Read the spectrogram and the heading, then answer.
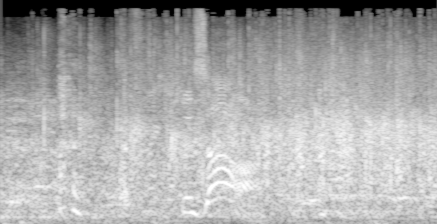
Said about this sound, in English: Yes, you should applaud.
